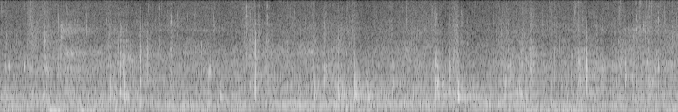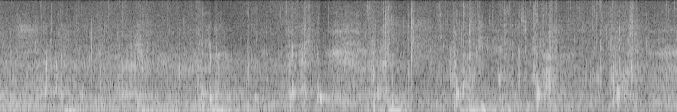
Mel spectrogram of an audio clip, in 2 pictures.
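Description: A large mastiff-type dog chewing roast chicken off the floor, with frequent sharp crunches of bone and wet chomping throughout.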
